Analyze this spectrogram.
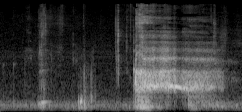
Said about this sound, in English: In fact, actually, I've got a Coke right next to me. I'm going to take a sip real fast.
